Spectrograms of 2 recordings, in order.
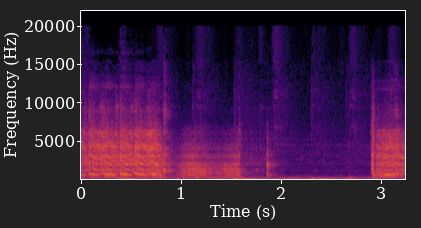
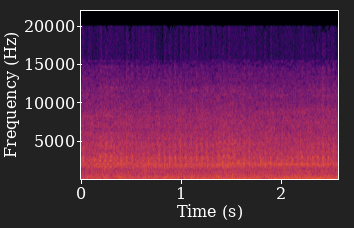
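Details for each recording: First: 440 Magnum V8, first start attempts: uneven cranking stumbles, then sharp pops and a loud bang with flames as it tries to catch; backfire caused by ignition timing badly off at the distributor. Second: Freshly built 440 Magnum V8 with roller rockers on the stand, timing corrected: loud, open-sounding steady idle with no knock or stumble, good oil pressure.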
